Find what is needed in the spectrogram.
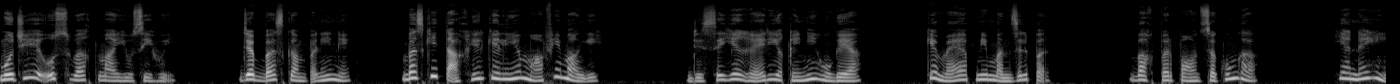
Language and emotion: Urdu, sad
